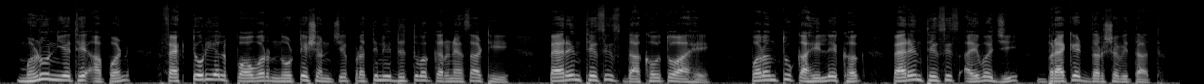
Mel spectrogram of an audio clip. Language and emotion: Marathi, neutral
